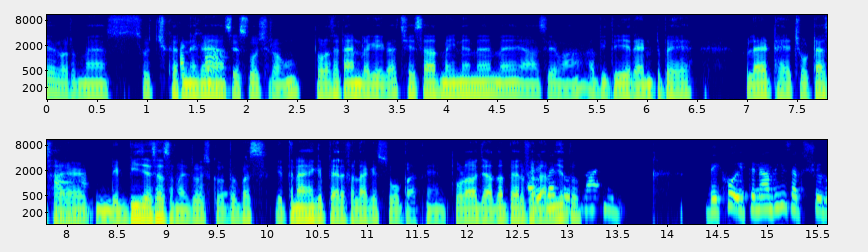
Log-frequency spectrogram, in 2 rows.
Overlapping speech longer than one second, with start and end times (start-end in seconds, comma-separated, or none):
none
